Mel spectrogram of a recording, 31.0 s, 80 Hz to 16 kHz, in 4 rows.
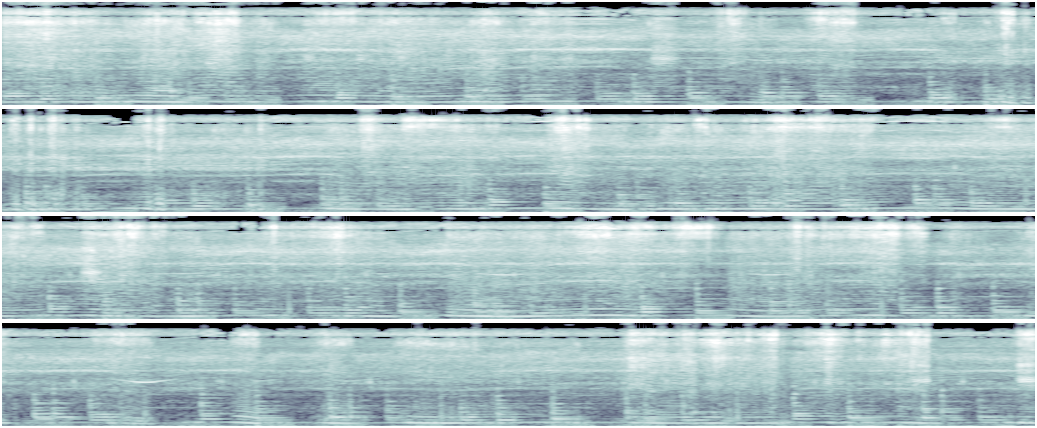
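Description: EGO cordless electric string trimmer with an Echo Speed-Feed 400 head running steadily, its line buzzing as it cuts grass along the base of a wooden fence, its pitch wavering as the load changes. Background music plays under it.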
